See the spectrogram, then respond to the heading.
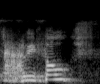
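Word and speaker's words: Griessel: In Afrikaans, it's Greasel. We don't expect people from other languages to say it in that way. Although the Dutch can. I think the Dutch are able to do that.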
